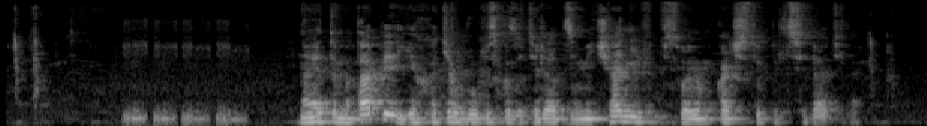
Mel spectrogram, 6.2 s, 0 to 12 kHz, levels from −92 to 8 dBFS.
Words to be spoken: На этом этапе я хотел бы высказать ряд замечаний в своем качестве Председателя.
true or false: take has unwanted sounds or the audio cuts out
true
